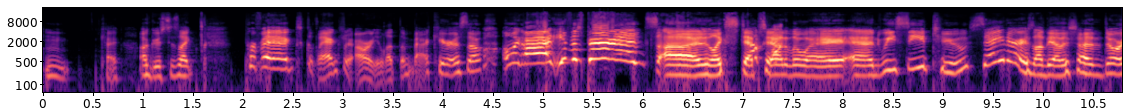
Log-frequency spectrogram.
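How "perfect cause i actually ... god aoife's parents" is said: fast, then a high loud cry; excited announcement. Acted. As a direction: build to a grand reveal. Auguste announces parents.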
